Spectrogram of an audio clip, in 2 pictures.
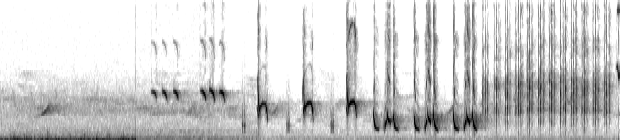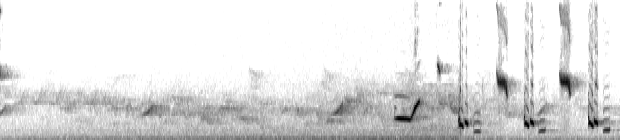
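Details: Birdsong with flowers: low rumbling noise at first, then a rapid buzzy trill and bright chirps, followed by scattered whistled rising and falling notes.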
